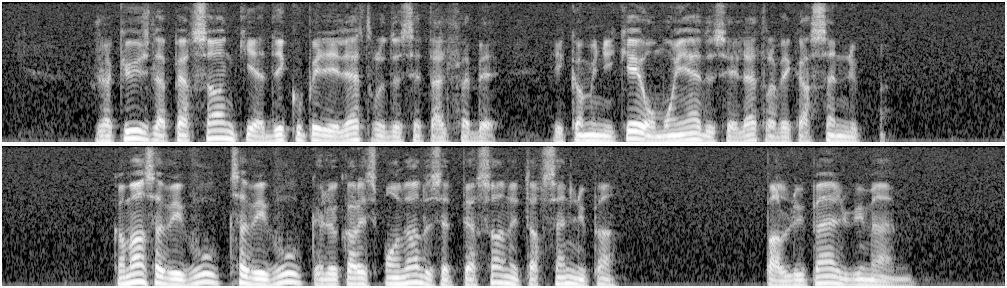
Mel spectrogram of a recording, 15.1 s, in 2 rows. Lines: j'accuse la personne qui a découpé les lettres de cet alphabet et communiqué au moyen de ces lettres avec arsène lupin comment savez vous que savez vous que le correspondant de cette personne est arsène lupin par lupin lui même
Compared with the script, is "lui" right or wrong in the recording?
right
